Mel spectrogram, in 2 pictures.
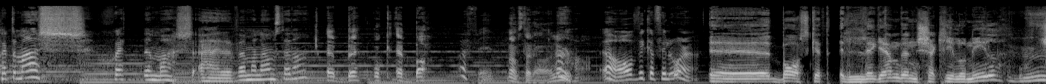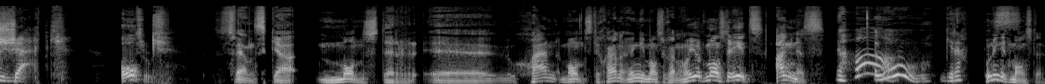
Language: Swedish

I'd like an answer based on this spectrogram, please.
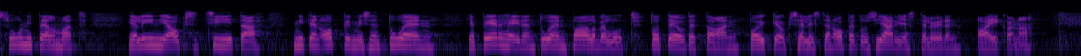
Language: Finnish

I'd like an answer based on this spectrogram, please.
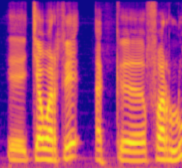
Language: Wolof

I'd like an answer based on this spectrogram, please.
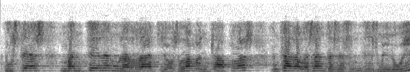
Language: Catalan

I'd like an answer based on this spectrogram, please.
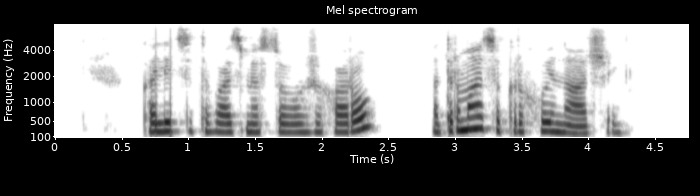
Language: Belarusian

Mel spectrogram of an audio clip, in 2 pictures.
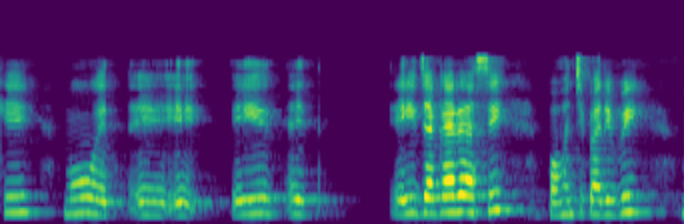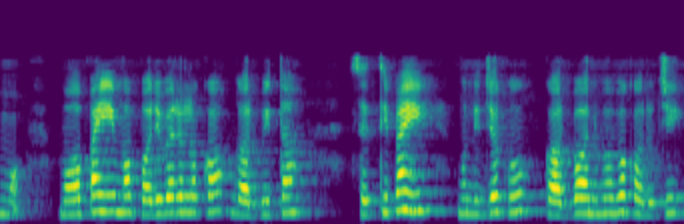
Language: Odia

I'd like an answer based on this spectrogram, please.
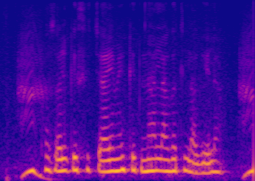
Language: Bhojpuri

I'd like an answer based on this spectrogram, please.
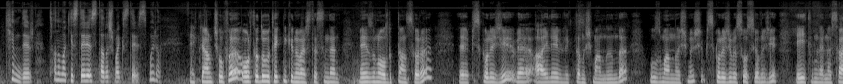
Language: Turkish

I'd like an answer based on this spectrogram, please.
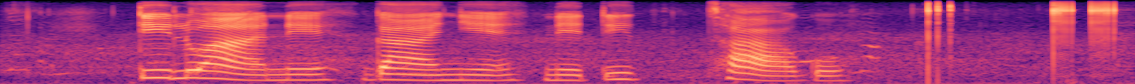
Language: Swati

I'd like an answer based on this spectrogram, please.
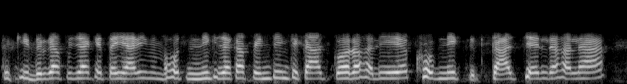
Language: Maithili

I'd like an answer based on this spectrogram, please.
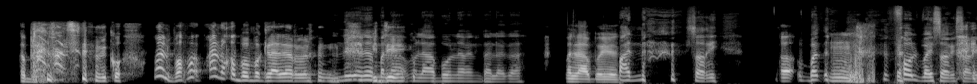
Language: Filipino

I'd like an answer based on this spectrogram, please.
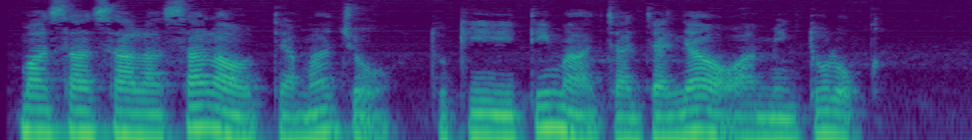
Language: Paiwan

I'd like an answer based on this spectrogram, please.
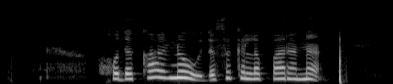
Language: Pashto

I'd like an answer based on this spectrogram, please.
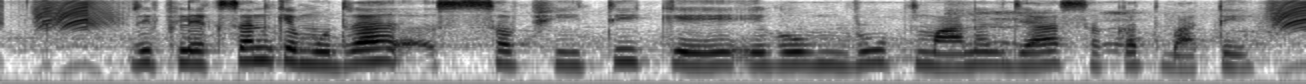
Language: Bhojpuri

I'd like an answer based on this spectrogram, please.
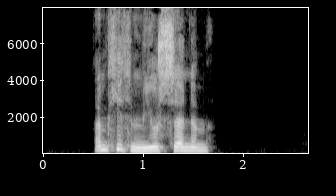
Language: Kabyle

